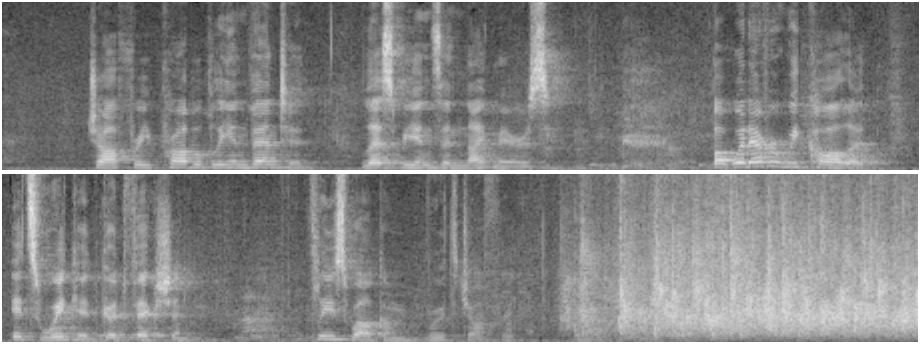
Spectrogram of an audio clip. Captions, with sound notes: Joffre probably invented lesbians and nightmares but whatever we call it it's wicked good fiction please welcome Ruth Joffrey [Applause]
